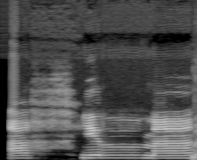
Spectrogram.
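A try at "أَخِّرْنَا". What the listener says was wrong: Jadi kenapa tadi roh sukun yang Bunda sebelumnya itu mantul? Karena makhraj huruf ro-nya Bunda nggak tempel. Ya, tapi Bunda lepas. Jadinya ada bunyi akhirna. Jadi makhraj ro-nya jangan dilepas dulu sebelum ro-nya beres sifat-sifatnya ya, gitu.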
